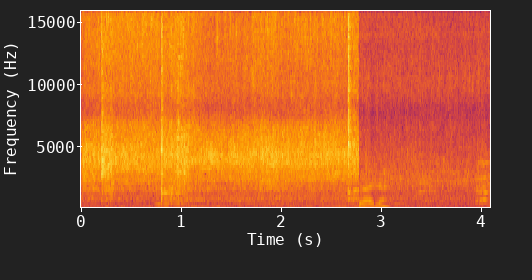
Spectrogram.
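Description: Mutton liver pieces sizzling in hot oil in an iron wok while a metal spatula stirs them, with a few sharp clicks of the spatula against the pan. The sizzle cuts off suddenly a little under three seconds in.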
